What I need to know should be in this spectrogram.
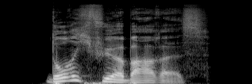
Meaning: strong/mixed nominative/accusative neuter singular of durchführbar
- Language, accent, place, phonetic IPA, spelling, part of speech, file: German, Germany, Berlin, [ˈdʊʁçˌfyːɐ̯baːʁəs], durchführbares, adjective, De-durchführbares.ogg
